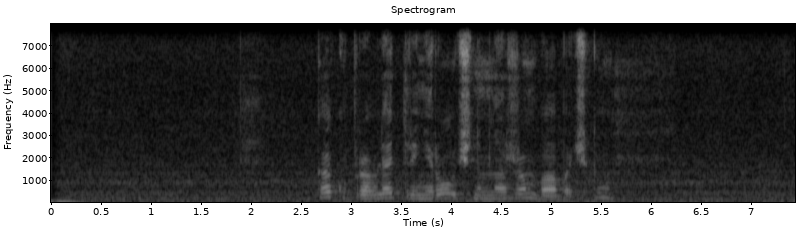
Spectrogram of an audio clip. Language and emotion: Russian, sad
